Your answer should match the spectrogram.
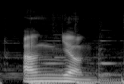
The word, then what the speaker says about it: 악령: 악령. 악령. 악령. The spelling is 악령, but it's pronounced as 악령.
